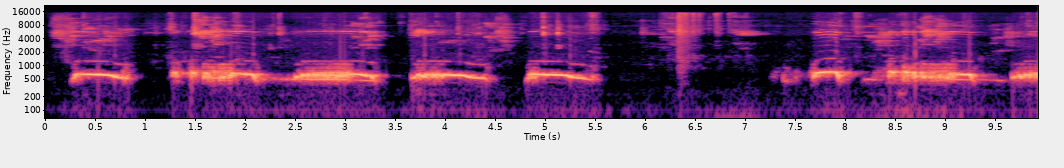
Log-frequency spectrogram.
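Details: Champion Kelantan spotted dove, a national contest winner with a seven-note coo (kuk 7): clear, low, mellow cooing notes, some drawn out, some in quick clusters, in a steady series with a short pause, faint higher chirps behind.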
